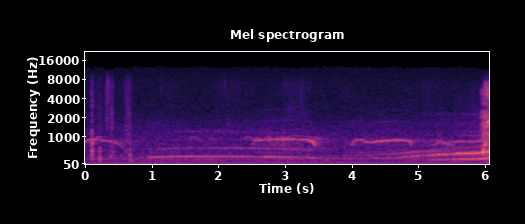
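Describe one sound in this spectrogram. A young boy sings a slow, high melody.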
